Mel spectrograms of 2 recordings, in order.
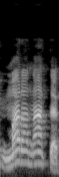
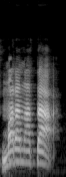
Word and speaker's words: Maranata: E Maranata, como dizem os evangélicos, os protestantes, e como dizemos nós, católicos, Maranatá, com a tônica na última sílaba.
